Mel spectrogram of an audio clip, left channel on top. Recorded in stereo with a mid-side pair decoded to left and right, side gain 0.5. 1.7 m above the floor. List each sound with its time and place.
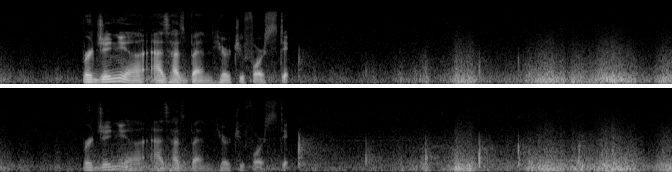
0.8 s a man speaking: 60° left
3.0 s footsteps: 60° right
